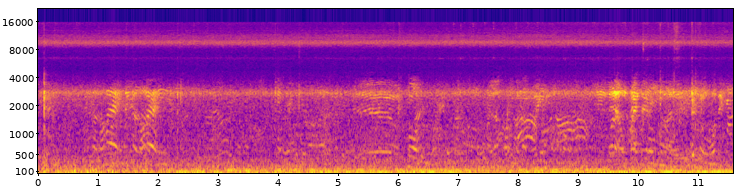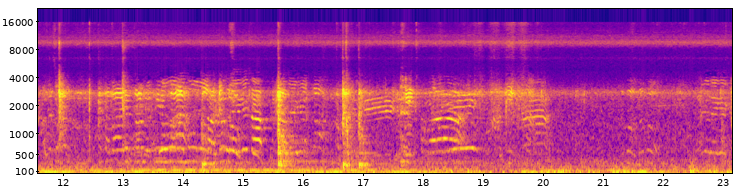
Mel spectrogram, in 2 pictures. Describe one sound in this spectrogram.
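Young players shout and call out across an open field from a distance.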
